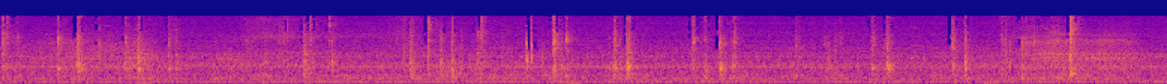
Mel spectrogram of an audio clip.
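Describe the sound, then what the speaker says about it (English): Steady typing on a computer keyboard at a desk, a run of close, crisp key clicks in an uneven rhythm with small bursts and short pauses, no voices. "Let's just type something here."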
